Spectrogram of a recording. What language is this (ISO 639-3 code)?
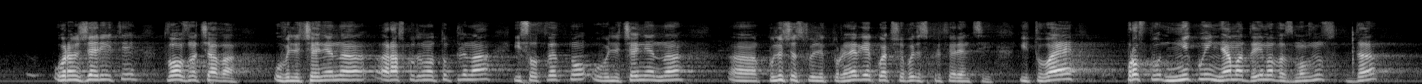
bul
